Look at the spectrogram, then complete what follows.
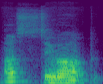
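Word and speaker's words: الصراط: അതേസമയം മുറിച്ച് വായിക്കുമ്പോൾ ഇവിടെ ഈ എന്ന ശബ്ദം പറഞ്ഞതുപോലെ തന്നെ ഇവിടെ അസ്സിറാത്ത് എന്ന് വായിക്കണം.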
